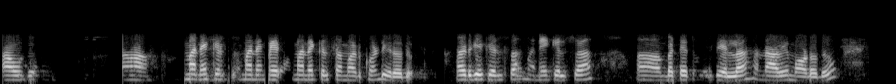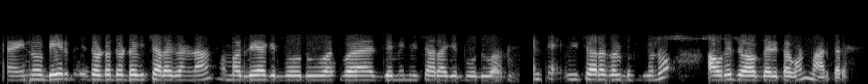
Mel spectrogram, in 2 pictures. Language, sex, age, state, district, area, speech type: Kannada, female, 30-45, Karnataka, Chamarajanagar, rural, conversation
